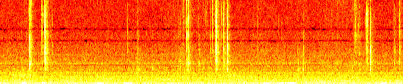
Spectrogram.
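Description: Budgerigar bathing in a shallow water dish: faint short splashes and flicks of water in quick clusters, near the start, around the middle and near the end, as it dips in and shakes.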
